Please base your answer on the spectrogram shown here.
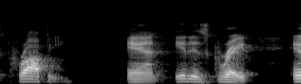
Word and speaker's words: crappie: eat crappie and now it's spelled like crappy but it's crappie and it is great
